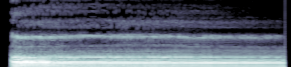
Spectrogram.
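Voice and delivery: sustained, level tone at normal pitch. Shown as a demonstration. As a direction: hold a steady sung "uh" in your normal voice. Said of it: "from your normal pitch like this".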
